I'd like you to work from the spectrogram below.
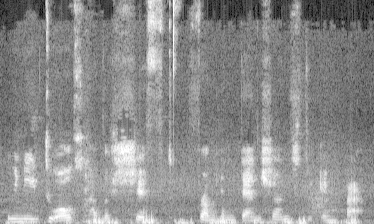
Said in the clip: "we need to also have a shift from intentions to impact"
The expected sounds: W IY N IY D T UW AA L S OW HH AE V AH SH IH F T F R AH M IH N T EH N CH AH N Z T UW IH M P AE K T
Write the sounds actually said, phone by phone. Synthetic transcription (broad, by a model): W IY N IY D T UW AA L S OW HH AE V AH SH IH F T F R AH M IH N T EH N SH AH N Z T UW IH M P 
